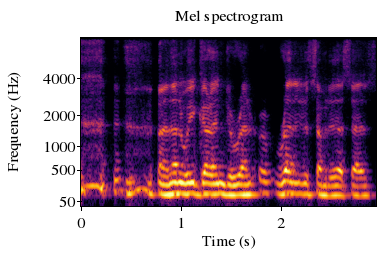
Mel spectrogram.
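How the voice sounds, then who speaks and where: Recorded very cleanly with a silent background, a man speaks at medium pitch with ordinary variation, somewhat breathy. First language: Cree. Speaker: professor. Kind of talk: interview.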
